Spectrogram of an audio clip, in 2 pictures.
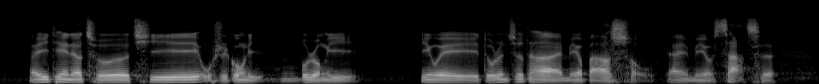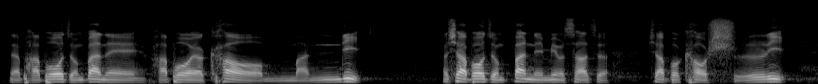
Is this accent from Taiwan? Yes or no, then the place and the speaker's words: yes; Taiwan; 今天我们从台湾来的一批老师跟学生能够来到这里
